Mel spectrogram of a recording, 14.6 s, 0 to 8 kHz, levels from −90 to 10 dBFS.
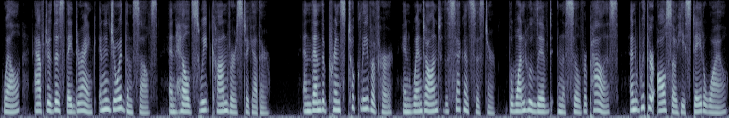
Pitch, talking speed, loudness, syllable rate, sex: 180 Hz, 175 wpm, -20 LUFS, 5.0 syllables/s, female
